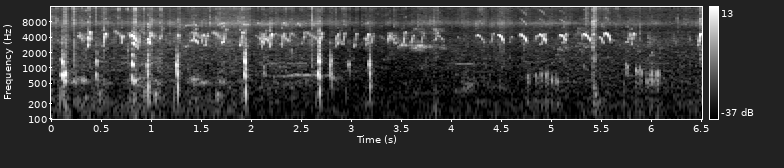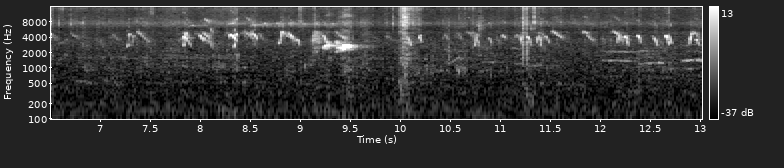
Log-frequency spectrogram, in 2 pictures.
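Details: Newly hatched chicken chicks being fed by the hen in their nest. Long stretch of high cheeping broken by sharp pecking clicks and the odd soft low cluck.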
